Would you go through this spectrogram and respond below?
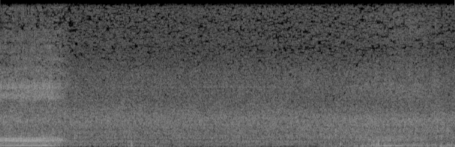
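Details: Low, rough, rumbling snoring during sleep from a man, with a short louder snort at the start; loud snoring on a second consecutive night.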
